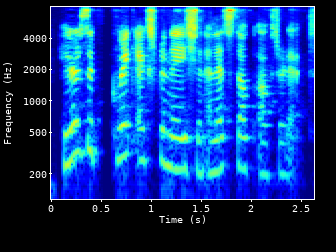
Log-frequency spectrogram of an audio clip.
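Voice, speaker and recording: A woman host with a very bright, forceful voice, pitched a little high. She presents from a script. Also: brisk.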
